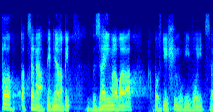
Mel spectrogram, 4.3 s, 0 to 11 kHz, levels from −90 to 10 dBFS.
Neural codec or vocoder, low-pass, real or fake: codec, 16 kHz, 1 kbps, FreqCodec, smaller model; 7.2 kHz; fake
